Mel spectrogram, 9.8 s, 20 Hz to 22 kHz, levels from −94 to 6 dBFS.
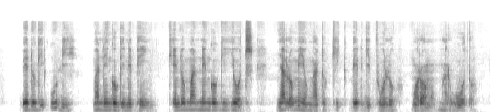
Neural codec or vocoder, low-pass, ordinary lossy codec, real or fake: vocoder, 22.05 kHz, 80 mel bands, WaveNeXt; 9.9 kHz; MP3, 96 kbps; fake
